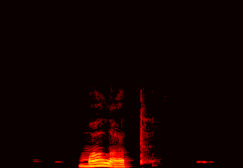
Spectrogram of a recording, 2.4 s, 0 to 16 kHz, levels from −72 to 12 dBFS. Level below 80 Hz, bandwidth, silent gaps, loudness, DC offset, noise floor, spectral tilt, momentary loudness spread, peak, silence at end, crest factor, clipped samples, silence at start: -74 dBFS; 7.8 kHz; none; -21 LUFS; under 0.1%; -71 dBFS; -7.5 dB/octave; 25 LU; -6 dBFS; 1 s; 18 dB; under 0.1%; 0.8 s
